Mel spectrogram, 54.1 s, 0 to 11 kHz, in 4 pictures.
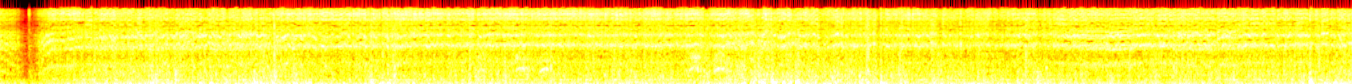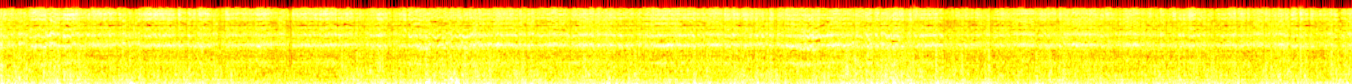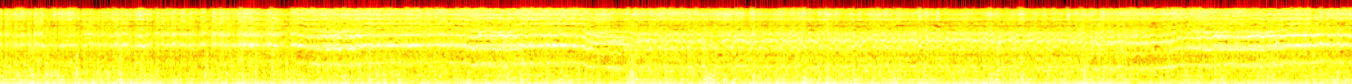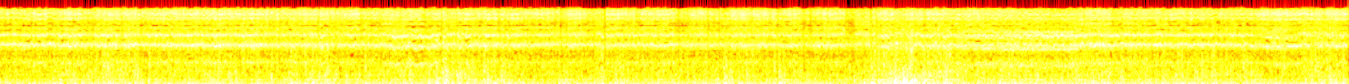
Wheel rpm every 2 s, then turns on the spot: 150, 220, 230, 230, 230, 220, 230, 230, 230, 230, 230, 230, 240, 230, 230, 220, 190, 160, 160, 190, 230, 230, 230, 240, 240, 220, 230.
none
